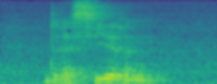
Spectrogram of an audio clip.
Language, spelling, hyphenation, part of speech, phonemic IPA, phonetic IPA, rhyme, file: German, dressieren, dres‧sie‧ren, verb, /dʁɛˈsiːʁən/, [dʁɛˈsiːɐ̯n], -iːʁən, De-dressieren.ogg
- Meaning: to tame, to train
